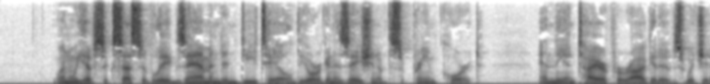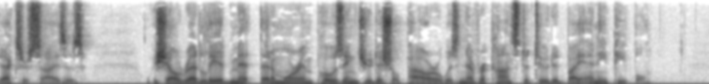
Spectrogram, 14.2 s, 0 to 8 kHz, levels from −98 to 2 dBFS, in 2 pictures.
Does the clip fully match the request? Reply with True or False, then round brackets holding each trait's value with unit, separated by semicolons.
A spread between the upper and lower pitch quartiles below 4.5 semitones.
True (2.5 semitones)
